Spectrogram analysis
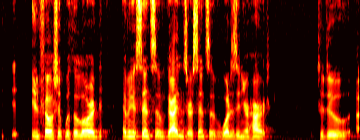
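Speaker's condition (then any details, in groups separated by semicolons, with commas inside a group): Parkinson's disease; age 74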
